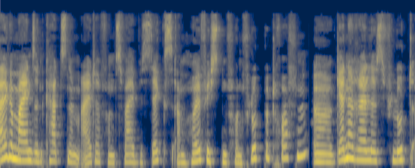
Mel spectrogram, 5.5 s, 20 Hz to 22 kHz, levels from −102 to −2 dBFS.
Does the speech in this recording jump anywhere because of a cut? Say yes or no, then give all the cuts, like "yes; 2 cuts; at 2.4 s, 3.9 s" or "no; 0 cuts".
no; 0 cuts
